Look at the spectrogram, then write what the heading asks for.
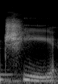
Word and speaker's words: qi: so first of all chi is spelled q i and it's basically fundamental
